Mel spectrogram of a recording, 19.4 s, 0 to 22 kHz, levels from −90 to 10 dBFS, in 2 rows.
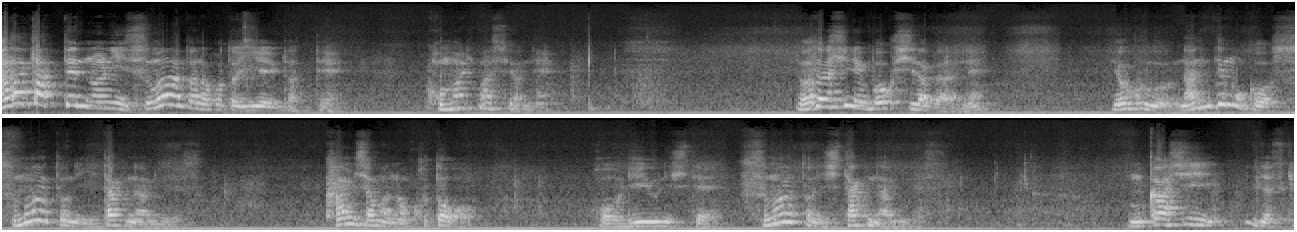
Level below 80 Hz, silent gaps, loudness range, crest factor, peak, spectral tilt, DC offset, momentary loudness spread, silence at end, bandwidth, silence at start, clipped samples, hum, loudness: -28 dBFS; none; 4 LU; 14 dB; 0 dBFS; -6 dB/octave; under 0.1%; 20 LU; 0 s; 13.5 kHz; 0 s; under 0.1%; none; -14 LUFS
